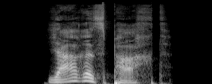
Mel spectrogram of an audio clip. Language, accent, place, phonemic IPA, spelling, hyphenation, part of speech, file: German, Germany, Berlin, /ˈjaːʁəsˌpaxt/, Jahrespacht, Jah‧res‧pacht, noun, De-Jahrespacht.ogg
- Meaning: annual rental, annual rent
